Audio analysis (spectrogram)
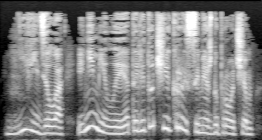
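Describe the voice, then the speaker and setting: A woman reading the lines of a sharp-tongued young woman in her late twenties who answers sarcastically. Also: mid-range voice, very animated, dry recording, studio quality. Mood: sarcastic. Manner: sarcastic, quick to snap back.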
